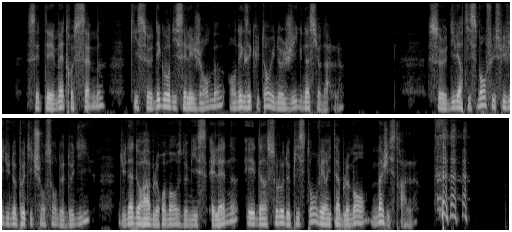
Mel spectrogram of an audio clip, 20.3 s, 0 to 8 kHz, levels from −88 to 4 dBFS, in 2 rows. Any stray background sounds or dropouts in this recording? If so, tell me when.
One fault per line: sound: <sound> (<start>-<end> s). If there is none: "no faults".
sound: laugh (18.8-19.5 s)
